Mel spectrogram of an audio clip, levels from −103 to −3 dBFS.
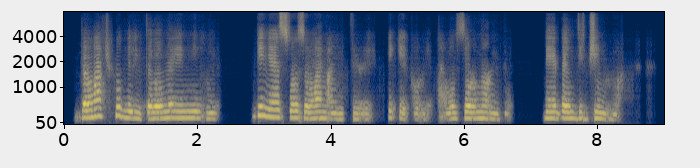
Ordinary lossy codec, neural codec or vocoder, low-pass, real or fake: none; codec, 16 kHz, 0.5 kbps, FreqCodec, smaller model; none; fake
